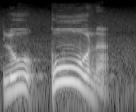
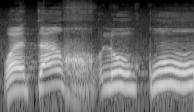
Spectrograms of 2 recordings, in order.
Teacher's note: Quna huruf qaf yang baris dhammah tebal juga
